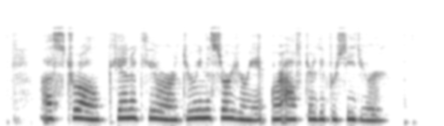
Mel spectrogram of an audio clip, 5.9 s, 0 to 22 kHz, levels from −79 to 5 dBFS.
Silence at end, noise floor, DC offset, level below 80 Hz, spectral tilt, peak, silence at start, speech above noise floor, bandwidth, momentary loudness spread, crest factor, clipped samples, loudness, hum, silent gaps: 0.8 s; -64 dBFS; under 0.1%; -76 dBFS; -5 dB/octave; -12 dBFS; 0.55 s; 39 dB; 9.4 kHz; 5 LU; 14 dB; under 0.1%; -26 LUFS; none; none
